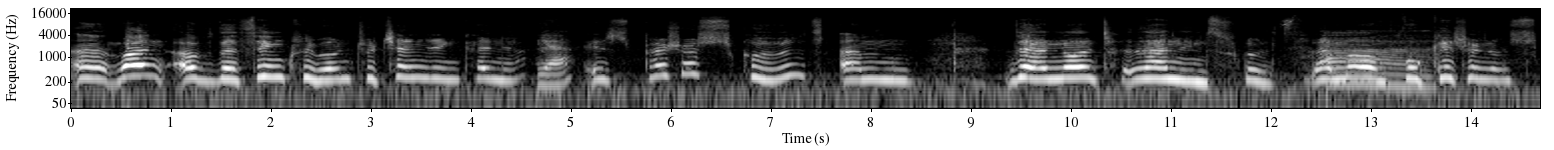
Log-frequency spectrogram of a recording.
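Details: Dysarthria in a 25-year-old woman with cerebral palsy from brain damage due to lack of oxygen at birth during prolonged labour, affecting leg and hand movement, coordination and speech.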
